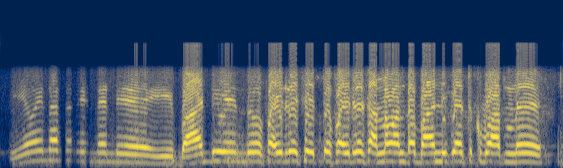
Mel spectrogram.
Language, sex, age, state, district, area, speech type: Telugu, male, 18-30, Andhra Pradesh, Bapatla, rural, conversation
